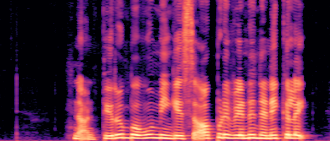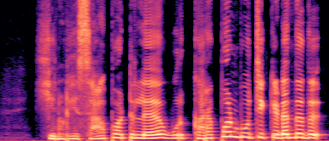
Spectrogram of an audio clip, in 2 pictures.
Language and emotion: Tamil, disgusted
